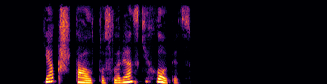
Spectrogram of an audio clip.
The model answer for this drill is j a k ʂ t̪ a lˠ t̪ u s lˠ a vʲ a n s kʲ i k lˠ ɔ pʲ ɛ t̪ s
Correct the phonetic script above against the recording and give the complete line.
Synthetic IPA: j a k ʂ t̪ a lˠ t̪ u s lˠ a vʲ a n s kʲ i x lˠ ɔ pʲ ɛ t̪ s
